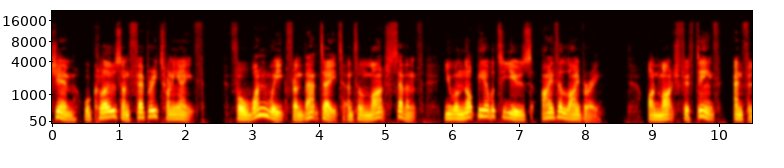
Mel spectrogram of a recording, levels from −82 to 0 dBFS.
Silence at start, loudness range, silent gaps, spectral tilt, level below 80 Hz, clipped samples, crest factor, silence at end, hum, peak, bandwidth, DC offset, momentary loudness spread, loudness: 0 s; 3 LU; 2.39-2.56 s, 8.36-8.58 s, 10.16-10.21 s; -6 dB/octave; -58 dBFS; under 0.1%; 18 dB; 0 s; none; -4 dBFS; 15.5 kHz; under 0.1%; 10 LU; -22 LUFS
